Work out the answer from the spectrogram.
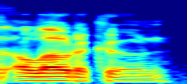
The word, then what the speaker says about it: Oladokun: Chris Oladokun. Oladokun. Or if you pronounce it how the other way I've heard it is Olodokun.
